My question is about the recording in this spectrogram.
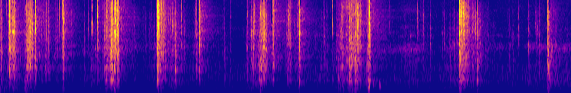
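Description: Sharp plastic clicks and rattles of a Nerf blaster being handled, in quick irregular clusters.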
